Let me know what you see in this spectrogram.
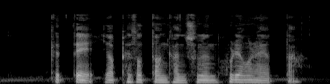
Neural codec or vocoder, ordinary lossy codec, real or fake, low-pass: none; Opus, 64 kbps; real; 10.8 kHz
